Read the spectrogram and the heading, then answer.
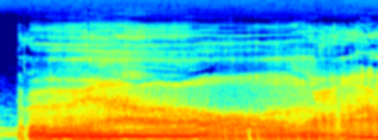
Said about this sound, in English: and you hear a rumble, like a great big meow coming from inside the clearing that this tree has made.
